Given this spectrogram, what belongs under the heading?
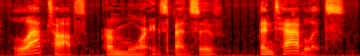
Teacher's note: The word than is usually unstressed. Be verbs are also unstressed.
